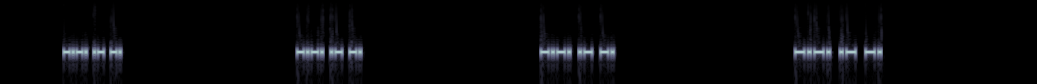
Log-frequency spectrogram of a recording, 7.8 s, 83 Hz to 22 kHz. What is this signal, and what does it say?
Morse code, heard as a keyed tone, about 69 wpm, 700 Hz. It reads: CAN CAN CAN CAN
